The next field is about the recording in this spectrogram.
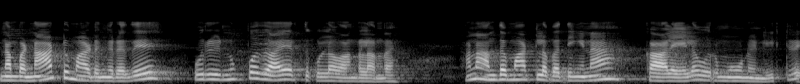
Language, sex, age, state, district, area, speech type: Tamil, female, 60+, Tamil Nadu, Tiruchirappalli, urban, spontaneous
